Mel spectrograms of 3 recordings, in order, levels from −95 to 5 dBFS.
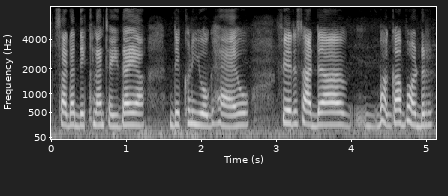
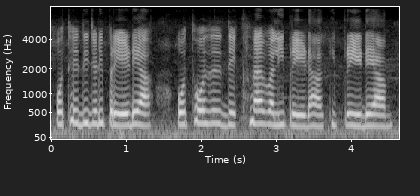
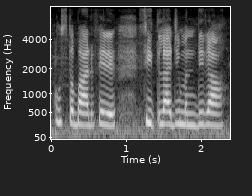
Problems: none marked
